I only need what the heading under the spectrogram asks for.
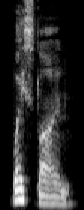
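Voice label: "waistline", Australian English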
